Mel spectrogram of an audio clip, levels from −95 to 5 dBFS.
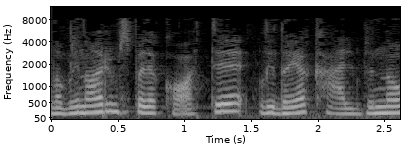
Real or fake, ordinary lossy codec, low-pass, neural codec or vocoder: fake; MP3, 32 kbps; 10.8 kHz; vocoder, 44.1 kHz, 128 mel bands every 256 samples, BigVGAN v2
